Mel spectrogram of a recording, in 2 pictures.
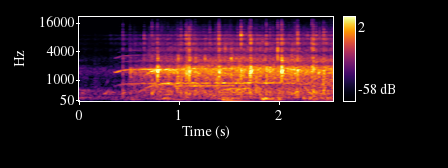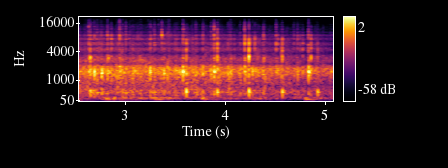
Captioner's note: audience applauding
